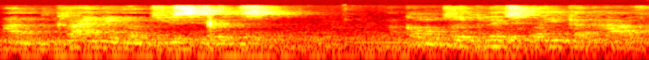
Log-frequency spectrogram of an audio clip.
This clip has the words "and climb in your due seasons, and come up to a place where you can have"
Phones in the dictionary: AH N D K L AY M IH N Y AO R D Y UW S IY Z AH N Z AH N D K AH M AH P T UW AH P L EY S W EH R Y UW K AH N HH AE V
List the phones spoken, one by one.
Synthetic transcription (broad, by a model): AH N K L AY M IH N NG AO D Y UW S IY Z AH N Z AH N K AH M T UW AH P L EY S W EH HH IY K AH N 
